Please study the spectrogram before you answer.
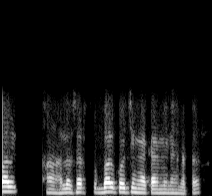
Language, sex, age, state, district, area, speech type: Telugu, male, 18-30, Telangana, Yadadri Bhuvanagiri, urban, conversation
